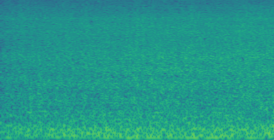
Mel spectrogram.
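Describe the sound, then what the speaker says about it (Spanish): Hailstorm with strong wind during a thunderstorm in a Havana neighbourhood: a dense, steady roar of pelting ice and gusting air, loud and unbroken throughout, with no voices. "Miren esto, granizo y todo."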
